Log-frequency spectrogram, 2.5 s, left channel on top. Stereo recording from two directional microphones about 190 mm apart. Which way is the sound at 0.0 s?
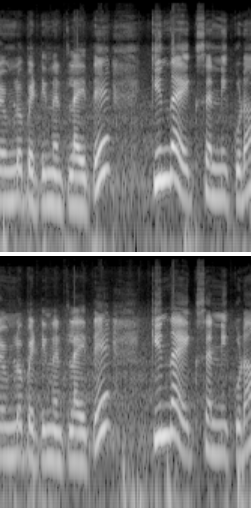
15° left (ahead or behind).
